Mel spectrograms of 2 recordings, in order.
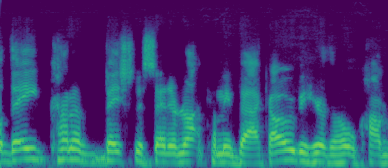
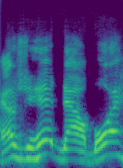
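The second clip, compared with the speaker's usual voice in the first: put-on folksy North Carolina Southern accent, pitched higher; 5 semitones higher than usual. Retelling going to talk to Steve as he rolls down his window: imitating Steve's Southern accent. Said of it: "I'm a good old Southern guy from North Carolina".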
